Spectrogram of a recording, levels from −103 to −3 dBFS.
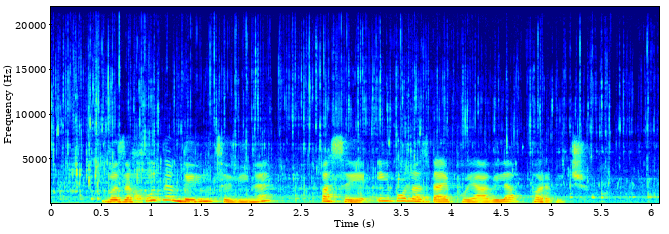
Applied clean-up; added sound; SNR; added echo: none; Liquid; 17 dB; none.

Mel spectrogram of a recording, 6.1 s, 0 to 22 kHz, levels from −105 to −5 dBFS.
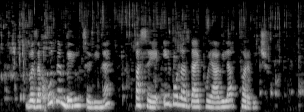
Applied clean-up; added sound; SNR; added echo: classical method Wiener filter.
